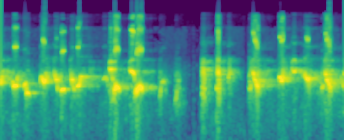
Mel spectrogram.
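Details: Greater green leafbird song recorded as training material for teaching other songbirds: a lively, continuous stream of varied chirps, twitters and quick slurred whistles, in bursts broken by two brief pauses.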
